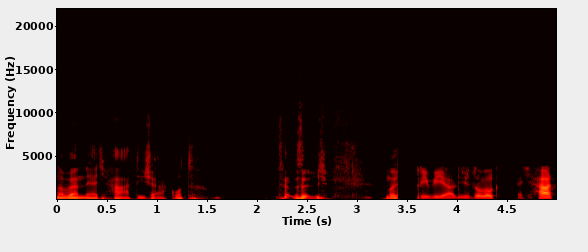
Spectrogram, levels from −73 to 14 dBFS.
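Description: Speech that goes silent for 200 ms at 3.4 s, then turns dull and boxy with nothing above 3.8 kHz, likely because the input switched to a poorer device.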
